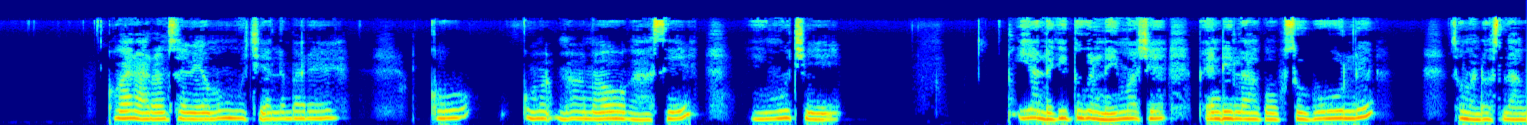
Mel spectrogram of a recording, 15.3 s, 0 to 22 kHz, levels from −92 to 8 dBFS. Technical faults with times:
0.00-15.27 transcoding between lossy codecs

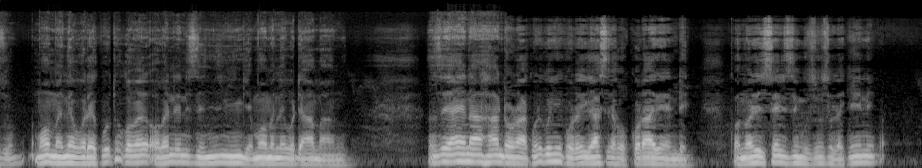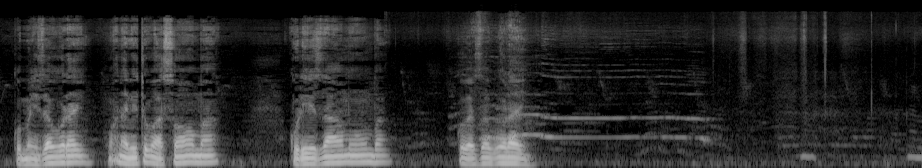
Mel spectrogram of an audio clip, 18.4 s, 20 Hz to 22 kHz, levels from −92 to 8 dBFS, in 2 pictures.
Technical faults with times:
5.06-13.06 adaptive stream at a lower bitrate

